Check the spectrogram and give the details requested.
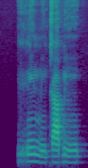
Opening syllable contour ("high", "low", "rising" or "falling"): high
